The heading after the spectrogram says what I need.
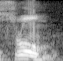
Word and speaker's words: শ্রম: রয়েছে পাঁচ নাম্বার শব্দের প্রথমে অ ধ্বনি যদি র ফলা যুক্ত হয় র ফলা তাহলে সেটাও ওর মত হয় যেমন শ্রম এখন শ্রম শ্র এর মধ্যে র ফলা যুক্ত হওয়ার কারণে অটা ও হয়ে যাবে ভ্রম ইত্যাদি ভ্রম আচ্ছা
